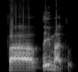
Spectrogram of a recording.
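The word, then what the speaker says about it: فاطمةُ: Fatimatu. Maryamu. Enggak pakai tanwin, Fatimah sama Maryam.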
